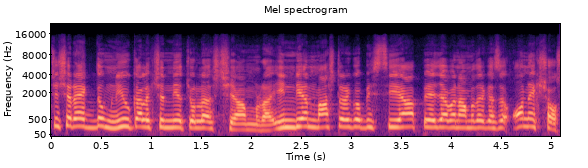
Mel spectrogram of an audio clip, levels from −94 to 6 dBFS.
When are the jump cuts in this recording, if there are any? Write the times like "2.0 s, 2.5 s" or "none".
none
